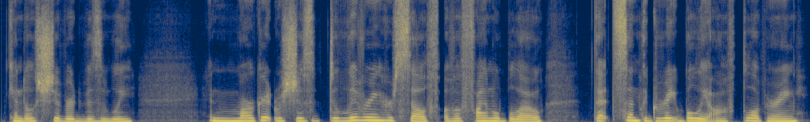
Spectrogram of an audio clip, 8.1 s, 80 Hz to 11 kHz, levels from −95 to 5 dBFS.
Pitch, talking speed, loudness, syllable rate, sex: 210 Hz, 140 wpm, -15 LUFS, 5.3 syllables/s, female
